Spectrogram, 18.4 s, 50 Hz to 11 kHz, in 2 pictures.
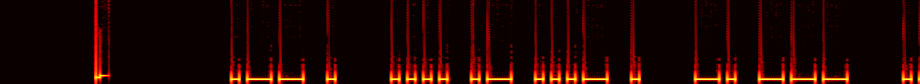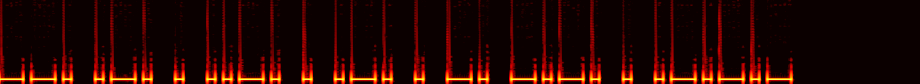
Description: Morse code, heard as a keyed tone, about 15 wpm, 700 Hz. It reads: WE HAVE NO PREFERENCE.
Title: Sentences from Top 1500 Words 15wpm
